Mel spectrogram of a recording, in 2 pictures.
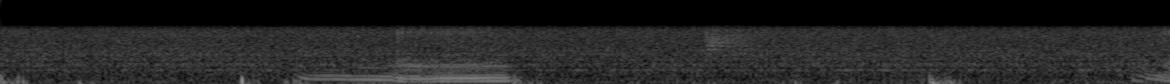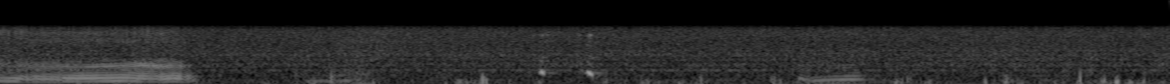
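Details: Pet dog snoring loudly while asleep: soft, rattling breathing noises recurring over steady background hiss.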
